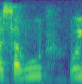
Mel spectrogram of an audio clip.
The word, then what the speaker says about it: सहव: सजदा सहू नहीं होता, याद रखें, बाज लोग कहते हैं सजदा सहू, वो ये लफ्ज सही नहीं, इस तरह से प्रोनाउंसिएशन नहीं है इसकी, सहव होता है,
